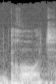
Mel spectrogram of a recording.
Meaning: 1. bread 2. loaf of bread 3. slice of bread; sandwich 4. livelihood, subsistence
- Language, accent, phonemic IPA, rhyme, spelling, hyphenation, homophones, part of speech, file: German, Germany, /bʁoːt/, -oːt, Brot, Brot, Brod, noun, De-Brot.ogg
